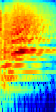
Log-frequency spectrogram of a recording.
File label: ammo get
